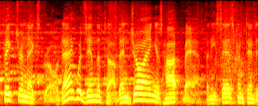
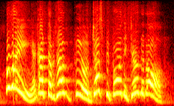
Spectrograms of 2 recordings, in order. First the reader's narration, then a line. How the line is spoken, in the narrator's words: he exclaims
